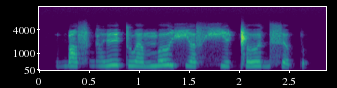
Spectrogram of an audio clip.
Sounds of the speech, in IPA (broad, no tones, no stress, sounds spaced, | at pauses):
ɓ ʌ sˤ ɡʱ ɨ t w ʌ m o ç ɔ s ç ɨ ǁ o d s ʊ p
